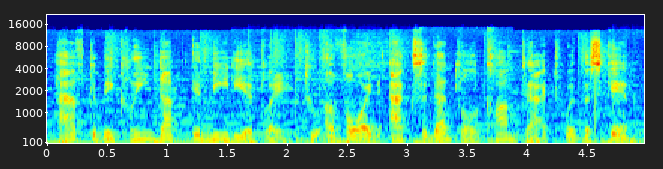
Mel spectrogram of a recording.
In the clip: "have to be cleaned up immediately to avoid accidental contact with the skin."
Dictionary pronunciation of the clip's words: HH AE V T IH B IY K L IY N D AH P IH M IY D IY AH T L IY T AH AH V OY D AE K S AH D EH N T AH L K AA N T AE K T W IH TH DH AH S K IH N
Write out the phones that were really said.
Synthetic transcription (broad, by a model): HH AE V T IH B IY K L IY N D AH P IH M IY D IY AH T L IY T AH AH V OY D AE K S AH D EH N T L K AA N T AE K T W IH DH AH S K IH N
